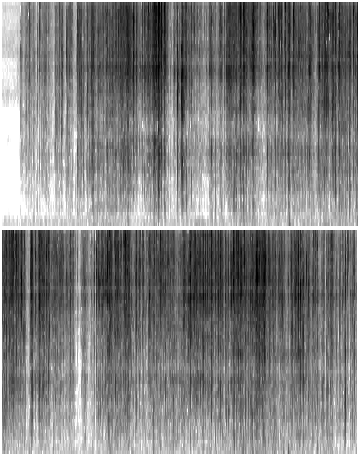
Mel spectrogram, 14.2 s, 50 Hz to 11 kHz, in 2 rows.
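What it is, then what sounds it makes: Plastic mailer envelope being crumpled. A small grey plastic poly mailer envelope with a package inside is handled and crumpled by rubber-gloved hands. It gives continuous bright crinkling and rubbing of the plastic film for about 14 seconds, with only brief pauses.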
